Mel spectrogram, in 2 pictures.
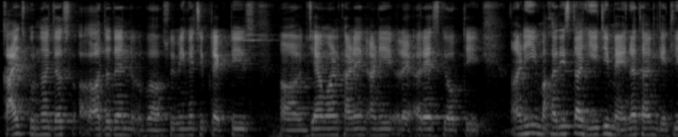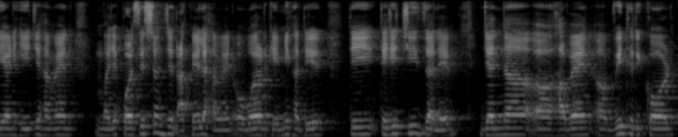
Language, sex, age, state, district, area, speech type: Goan Konkani, male, 18-30, Goa, Tiswadi, rural, spontaneous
